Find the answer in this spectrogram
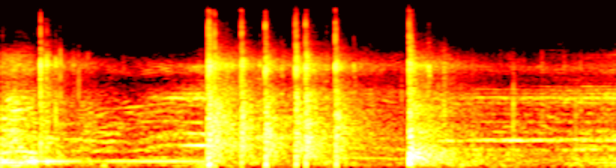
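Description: Firecrackers going off: a quick string of about half a dozen sharp bangs over roughly a second, then one more crack a moment later, heard over crowd voices.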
